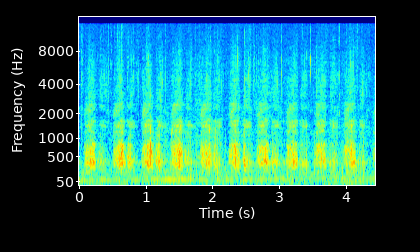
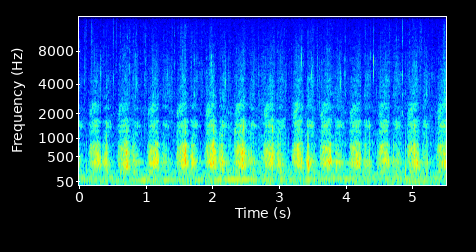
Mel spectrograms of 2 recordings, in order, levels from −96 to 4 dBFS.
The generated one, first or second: first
